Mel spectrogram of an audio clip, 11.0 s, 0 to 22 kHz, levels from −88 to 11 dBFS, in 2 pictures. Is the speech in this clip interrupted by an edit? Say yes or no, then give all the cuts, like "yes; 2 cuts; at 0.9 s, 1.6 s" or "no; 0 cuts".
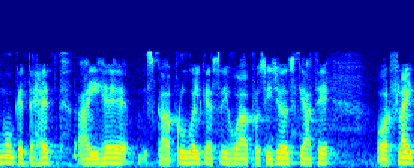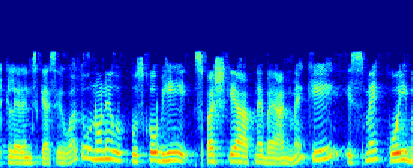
no; 0 cuts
